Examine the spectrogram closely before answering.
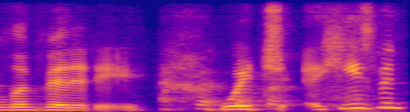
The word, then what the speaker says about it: lividity: Another thing John Pryor kept saying during one of his cross-examinations was lapidity instead of lividity, which he's been pronouncing things wrong.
